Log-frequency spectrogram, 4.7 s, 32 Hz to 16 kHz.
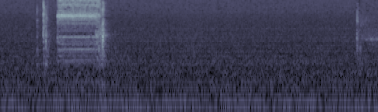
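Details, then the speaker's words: Bang & Olufsen Beocord 2000 De Luxe tape recorder under repair: a click, then a harsh half-second buzz cut off by another click and a faint tick; sounds like a relay chattering, possibly from unexpected 60-cycle AC voltage, not confirmed. "okay so now that did sound like like a relay chattering didn't it did it sound like a chattering"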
